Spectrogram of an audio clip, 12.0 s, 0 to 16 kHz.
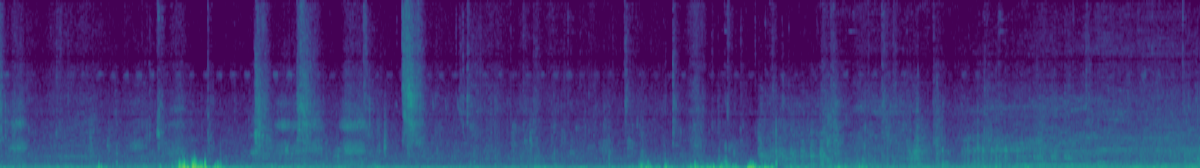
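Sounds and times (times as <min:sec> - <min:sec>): footsteps: 0:00.0 - 0:10.0
wind on microphone: 0:05.8 - 0:12.0.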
